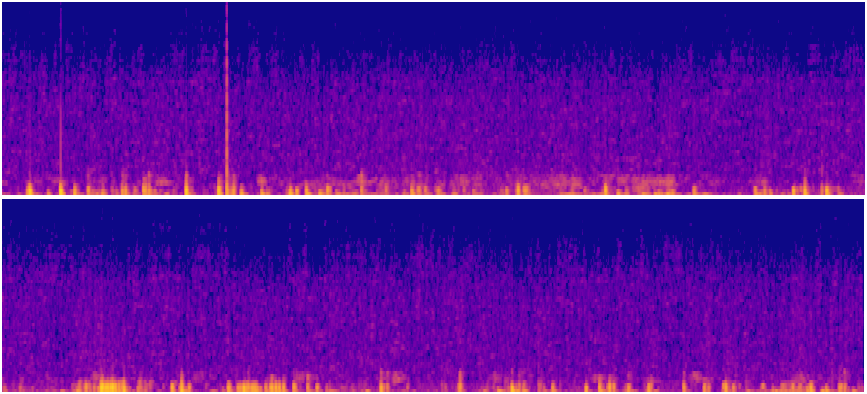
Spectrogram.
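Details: Male's stomach growling: loud, frequent gurgling and rumbling in irregular bursts from the belly; normal bowel sounds (borborygmi) of a healthy digestive system.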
